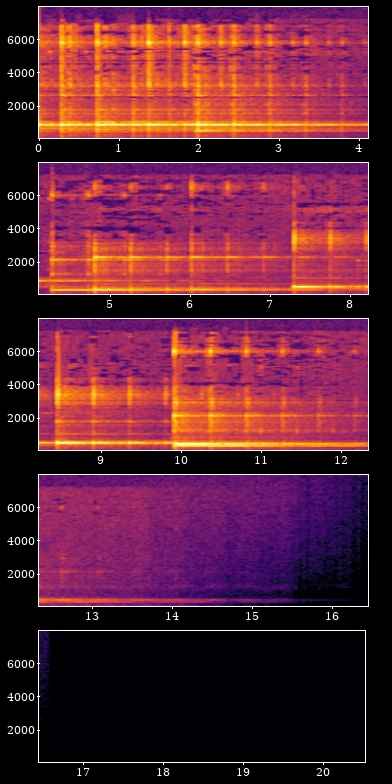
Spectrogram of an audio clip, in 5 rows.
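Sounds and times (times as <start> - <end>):
kalimba with delay echo: 0.0 - 14.2.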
